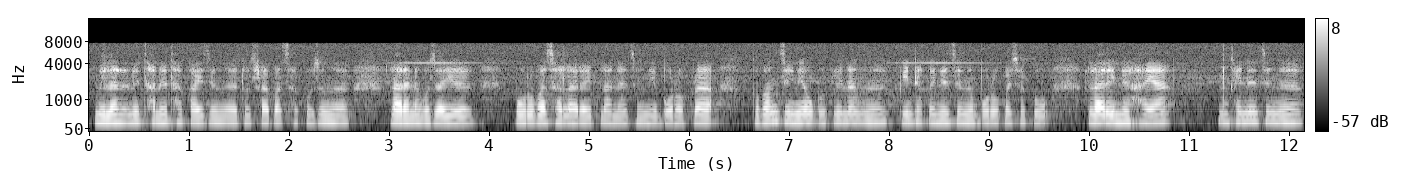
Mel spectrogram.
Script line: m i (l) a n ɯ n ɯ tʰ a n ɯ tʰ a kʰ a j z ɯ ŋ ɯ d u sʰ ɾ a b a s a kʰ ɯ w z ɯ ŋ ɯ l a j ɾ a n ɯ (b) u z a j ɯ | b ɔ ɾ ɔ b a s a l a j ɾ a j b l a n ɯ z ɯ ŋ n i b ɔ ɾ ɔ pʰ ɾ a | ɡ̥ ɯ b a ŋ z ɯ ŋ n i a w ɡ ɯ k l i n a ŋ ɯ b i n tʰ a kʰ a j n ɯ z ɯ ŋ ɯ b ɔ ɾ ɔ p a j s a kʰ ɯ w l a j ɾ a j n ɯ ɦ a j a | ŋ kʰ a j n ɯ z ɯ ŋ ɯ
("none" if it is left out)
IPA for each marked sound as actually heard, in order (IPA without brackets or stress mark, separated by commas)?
l, ɡ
